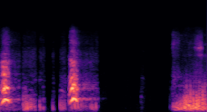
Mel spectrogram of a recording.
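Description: A few dogs bark outdoors, giving two quick bursts of sharp barks close by with short gaps between, followed by a pause and then a rougher, lower bark or growl.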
